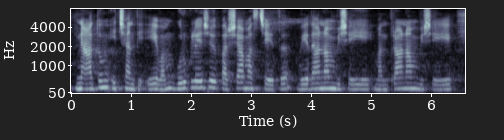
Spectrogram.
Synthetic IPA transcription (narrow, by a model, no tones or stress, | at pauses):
ɡnʲaːt̪umitːʃʰɐnt̪iʔeːʋɐmɡuɾukuleːʃipɐɾʃaːmɐst͡ʃeːt̪ʋeːd̪aːnaːmʋiʃɐjeːmɐnt̪ɾaːnaːmʋiʂɐjeː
